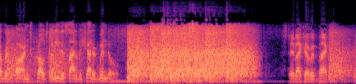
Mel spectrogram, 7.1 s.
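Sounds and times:
volley of gunshots: 0:00.0 - 0:01.8, 0:02.5 - 0:05.2, 0:06.4 - 0:07.1
speech: 0:00.0 - 0:04.2, 0:05.8 - 0:07.1.

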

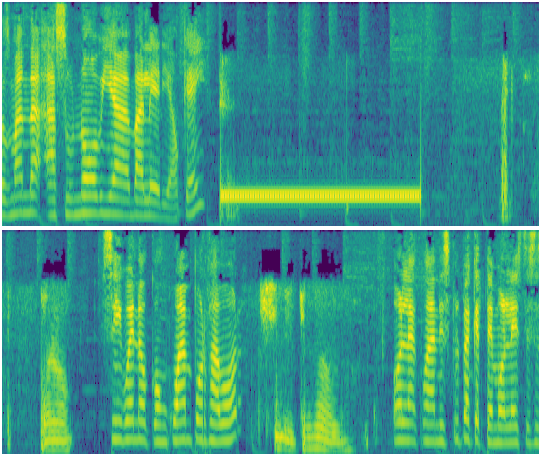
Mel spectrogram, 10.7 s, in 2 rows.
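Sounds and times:
speech: 0:00.0 - 0:02.3, 0:05.8 - 0:10.7
telephone ringing tone of outgoing call: 0:02.2 - 0:04.2.

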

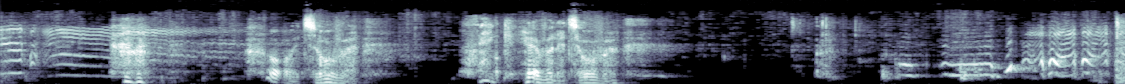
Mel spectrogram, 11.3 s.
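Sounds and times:
plaintive muffled wail of a newborn baby boy: 0:00.0 - 0:02.7, 0:08.8 - 0:11.2
speech: 0:01.2 - 0:01.6, 0:02.6 - 0:03.8, 0:04.8 - 0:06.4.

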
